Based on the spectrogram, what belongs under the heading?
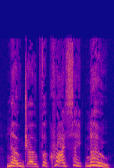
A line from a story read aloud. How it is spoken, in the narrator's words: For a moment he was paralysed, and then he screamed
